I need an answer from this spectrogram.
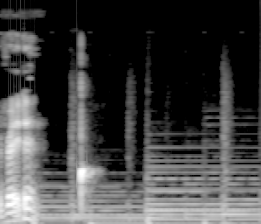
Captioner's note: pop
